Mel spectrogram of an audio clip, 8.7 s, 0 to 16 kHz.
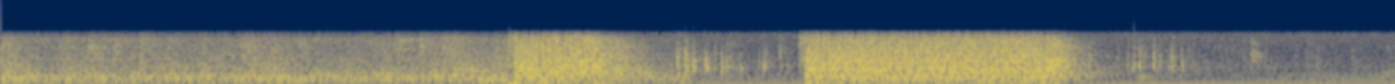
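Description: Thompson submachine gun in .45 ACP firing full auto on an indoor range in two bursts: a short one about three seconds in, then a longer one of about a second and a half starting about five seconds in. The shots are loud enough to overload the recording.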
